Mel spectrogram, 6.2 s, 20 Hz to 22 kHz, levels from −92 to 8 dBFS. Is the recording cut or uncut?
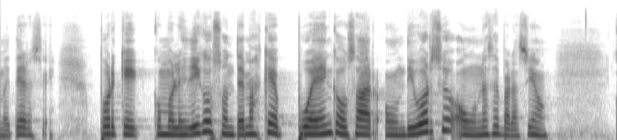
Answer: uncut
